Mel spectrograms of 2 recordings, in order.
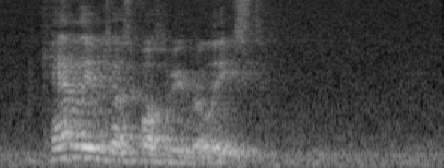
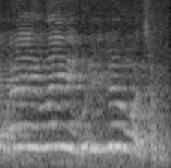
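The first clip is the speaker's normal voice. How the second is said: high, loud mock challenge; acted hailing call; 5 dB louder, faster than usual. Firemen arriving as a mother breaks in, calling out high and loud. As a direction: hail someone urgently, pitched way up.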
